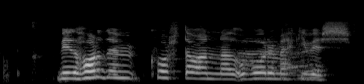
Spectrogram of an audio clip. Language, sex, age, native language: Icelandic, female, 13, Icelandic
